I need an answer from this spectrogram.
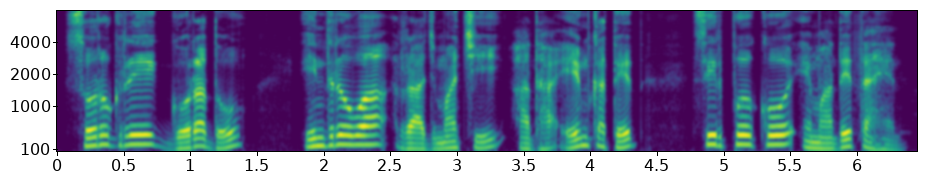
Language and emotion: Santali, neutral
